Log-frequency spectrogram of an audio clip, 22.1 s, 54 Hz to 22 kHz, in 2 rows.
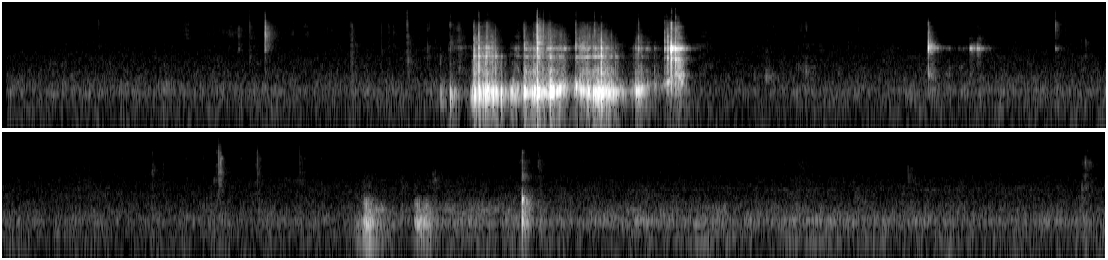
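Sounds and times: jar lid squeaky grinding: 4.7 - 6.8.

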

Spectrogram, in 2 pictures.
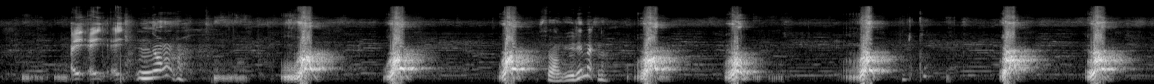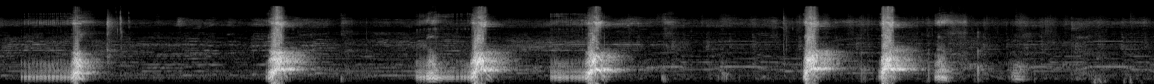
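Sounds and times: small dog barking sharply: 19.6 - 20.8.

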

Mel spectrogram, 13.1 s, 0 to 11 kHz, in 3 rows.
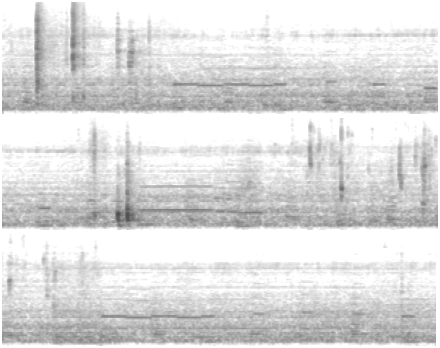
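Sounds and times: faint background music: 0.0 - 13.0
liquid sloshing and dripping: 7.3 - 9.7.

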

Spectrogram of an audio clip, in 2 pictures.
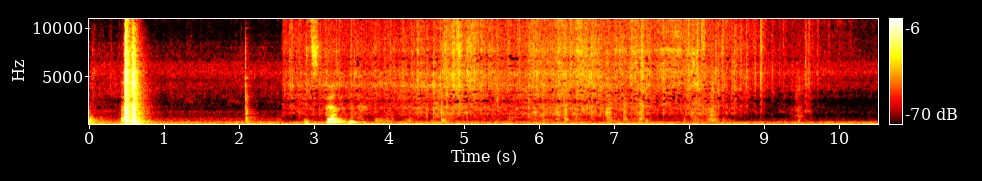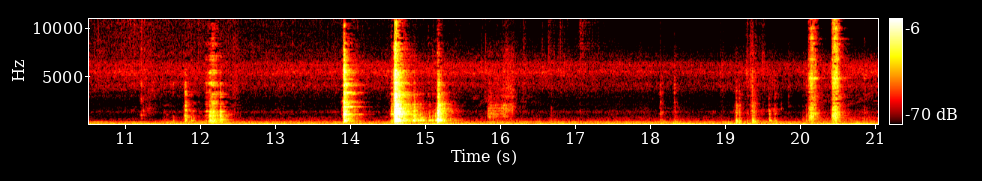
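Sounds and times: sandwich sizzling in butter: 2.6 - 12.5.

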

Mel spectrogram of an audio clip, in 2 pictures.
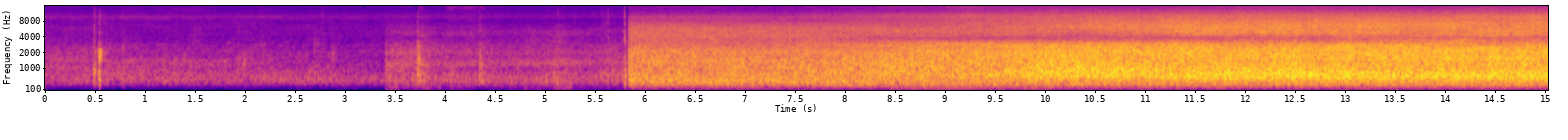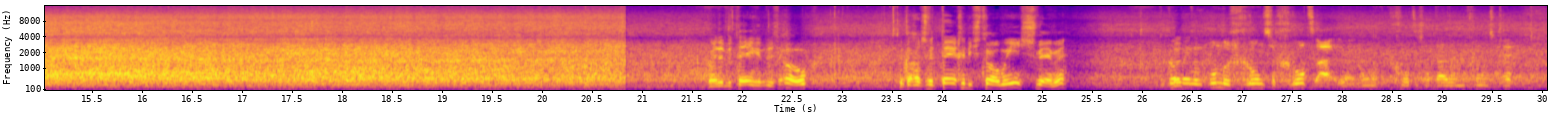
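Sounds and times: waterfall rushing: 5.8 - 20.8.

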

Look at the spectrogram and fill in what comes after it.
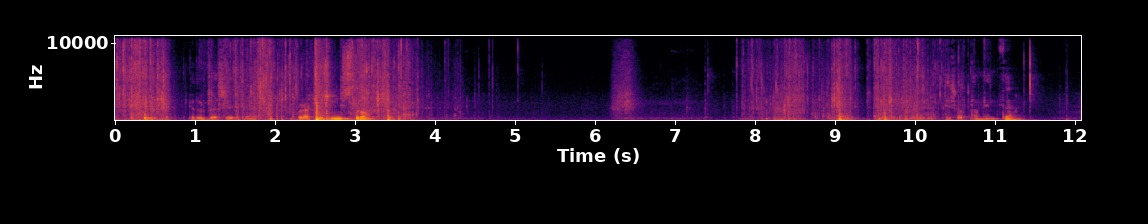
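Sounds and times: plastic wrapping crinkling: 0.0 - 5.1, 7.7 - 11.4.

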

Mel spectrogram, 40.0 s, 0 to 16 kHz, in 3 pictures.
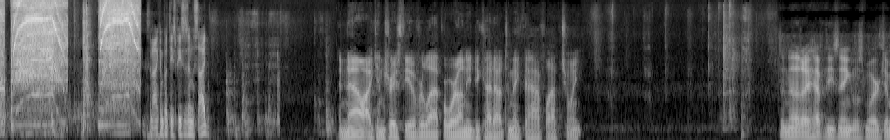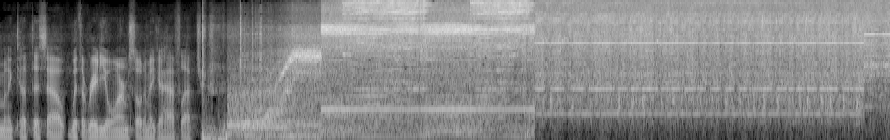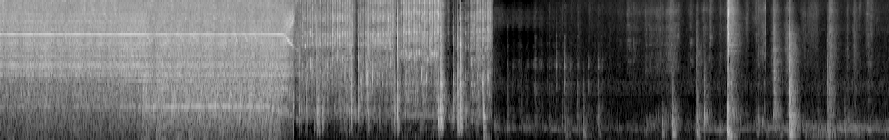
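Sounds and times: radial arm saw cutting wood: 16.8 - 31.1.

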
